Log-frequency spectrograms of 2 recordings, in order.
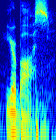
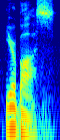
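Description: No difference in how they are said.

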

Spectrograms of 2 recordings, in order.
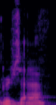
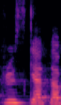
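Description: First: The word is said with an anglicized pronunciation. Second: The word is said with the Italian pronunciation. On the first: The speaker calls it wrong. "I think I say bruschetta" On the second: The speaker calls it right. "But I know that it's bruschetta"

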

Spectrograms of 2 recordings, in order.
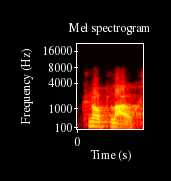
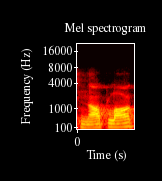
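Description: First: The name is said with a German pronunciation. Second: The name is said with an American pronunciation. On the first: "you have to pronounce the K in front of the N" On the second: "if you Americanize it, it's Knobloch or something"

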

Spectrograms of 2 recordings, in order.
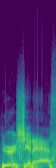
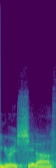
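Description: First: It is said in an imitated character voice. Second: It is said in the speaker's own natural voice.

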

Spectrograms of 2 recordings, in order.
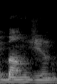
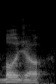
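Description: First: The name is read out the English way. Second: The name is said the Korean way. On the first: "if you see the word Bong Joon, you would say Bong Joon" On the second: "but they would pronounce it like Bojo"

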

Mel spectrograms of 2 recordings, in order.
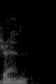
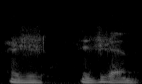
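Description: First: The word begins with an English r sound. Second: The word begins with a zh-like sound. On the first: "We can say Ren, it's easier" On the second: "It's usually transcribed with an R, R-E-N, but it's sort of Zhen"

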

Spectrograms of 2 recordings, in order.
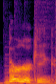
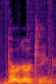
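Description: The two takes are said the same way.

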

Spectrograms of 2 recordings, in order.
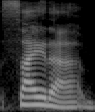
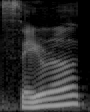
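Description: First: The first vowel sounds like 'eye'. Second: The first vowel sounds like 'air'. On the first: The speaker calls it right. "So it's Saira" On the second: The speaker calls it wrong. "a lot of people pronounce it Sarah because that's how you would say it in English"

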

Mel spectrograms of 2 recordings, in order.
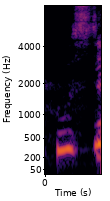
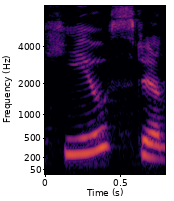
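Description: First: It begins with a plain 'hoo' sound. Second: It begins with a 'hyoo' sound, a liquid U. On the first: "that's what I was saying" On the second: "There's a liquid U"

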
